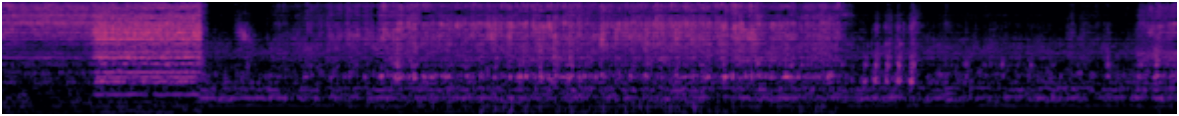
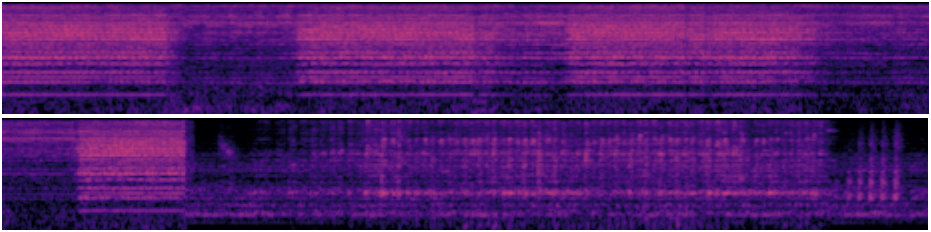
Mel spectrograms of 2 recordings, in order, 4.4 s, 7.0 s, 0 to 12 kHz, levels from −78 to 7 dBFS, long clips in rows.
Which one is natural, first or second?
second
